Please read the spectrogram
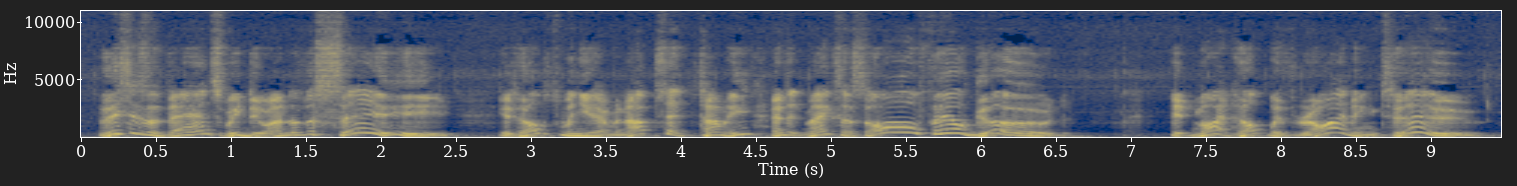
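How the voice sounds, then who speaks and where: Using a put-on character voice, the speaker keeps to a moderate pace. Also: man, high pitch for a man. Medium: read story.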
